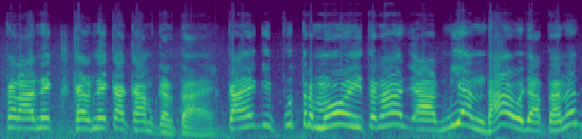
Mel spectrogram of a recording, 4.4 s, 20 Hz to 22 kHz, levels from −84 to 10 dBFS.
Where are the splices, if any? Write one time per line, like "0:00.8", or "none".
0:01.6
